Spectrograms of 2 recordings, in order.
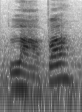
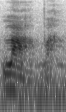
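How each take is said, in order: First: The word is said with a high tone. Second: The word is said with a low tone. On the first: It means home. "In higher tone, lapa means home" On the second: It means to be tired. "Lower tone, which lapa. Lapa means to be tired"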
